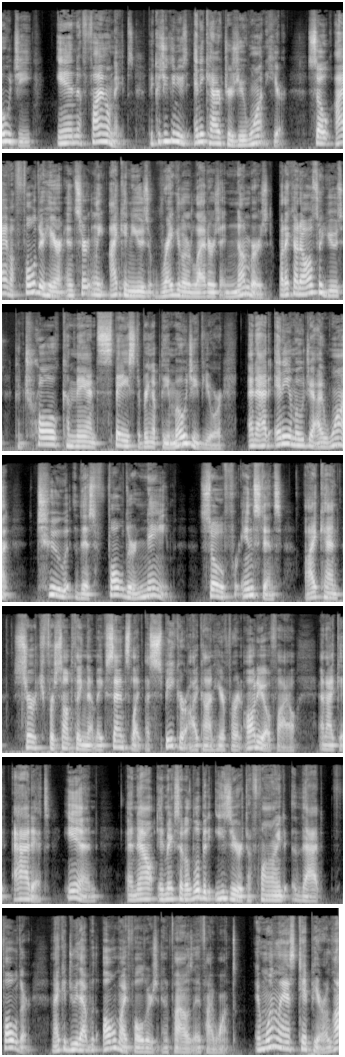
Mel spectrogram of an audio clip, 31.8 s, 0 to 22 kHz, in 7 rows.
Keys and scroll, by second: 2.2 Return, 10.5 ctrl+super+space, 17.3-19.0 typing.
